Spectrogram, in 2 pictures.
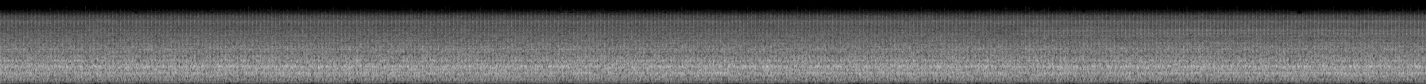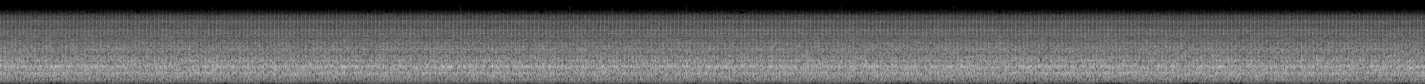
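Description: Film projector running steadily: an even, unchanging mechanical whirr from its motor and film-advance mechanism.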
